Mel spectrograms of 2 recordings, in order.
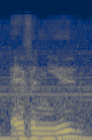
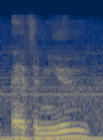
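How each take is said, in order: The two takes are said the same way.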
